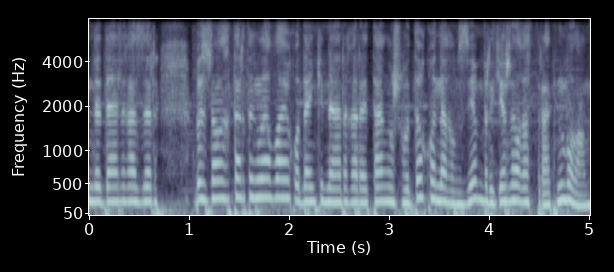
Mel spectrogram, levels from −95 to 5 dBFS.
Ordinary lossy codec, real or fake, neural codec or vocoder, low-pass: none; real; none; 7.2 kHz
